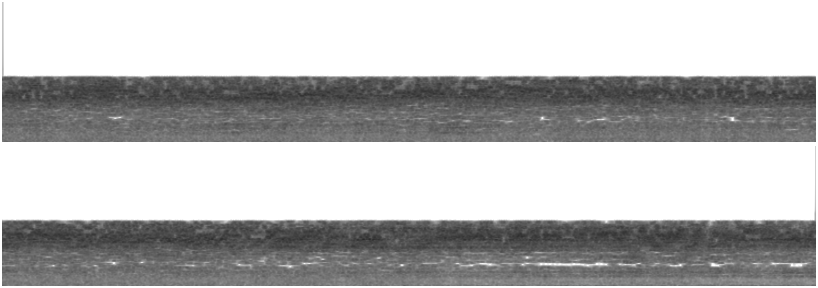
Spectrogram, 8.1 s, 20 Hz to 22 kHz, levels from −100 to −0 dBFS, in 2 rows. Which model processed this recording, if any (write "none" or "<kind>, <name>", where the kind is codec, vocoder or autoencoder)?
none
